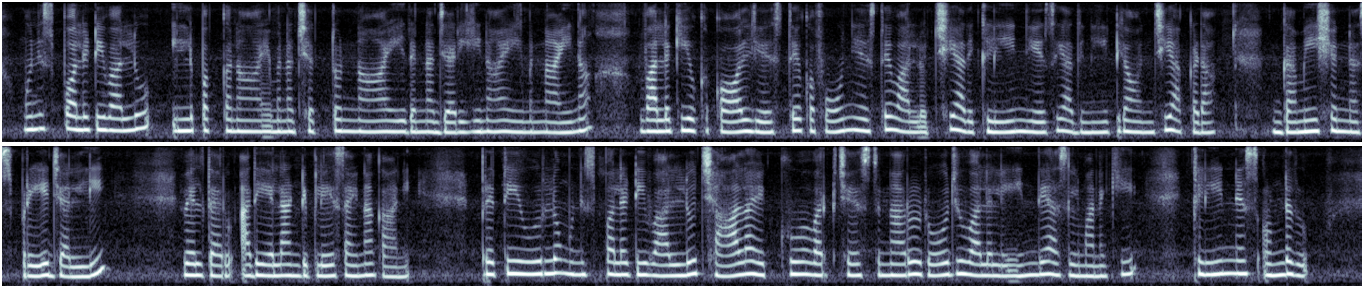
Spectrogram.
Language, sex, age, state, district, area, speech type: Telugu, female, 18-30, Andhra Pradesh, Bapatla, rural, spontaneous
